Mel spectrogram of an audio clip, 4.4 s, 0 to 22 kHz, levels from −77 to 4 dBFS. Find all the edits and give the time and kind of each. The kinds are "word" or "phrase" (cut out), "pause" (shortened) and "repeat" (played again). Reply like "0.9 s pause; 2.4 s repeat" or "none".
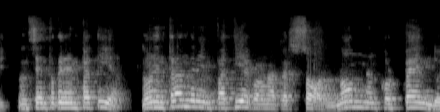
1.4 s pause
